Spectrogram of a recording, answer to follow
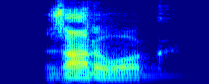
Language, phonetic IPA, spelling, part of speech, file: Polish, [ˈʒarwɔk], żarłok, noun, LL-Q809 (pol)-żarłok.wav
